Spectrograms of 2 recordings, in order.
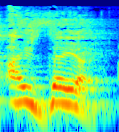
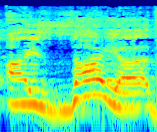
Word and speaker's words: Isaiah: The pronunciation of Isaiah is better said Isaiah than Isaiah.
